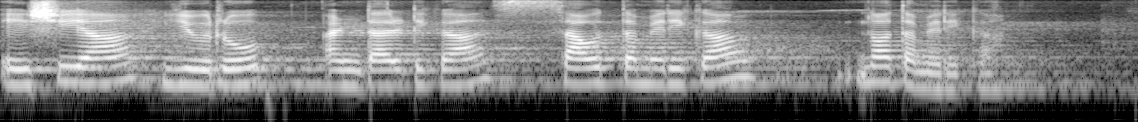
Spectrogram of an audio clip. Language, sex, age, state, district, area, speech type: Goan Konkani, female, 30-45, Goa, Ponda, rural, spontaneous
